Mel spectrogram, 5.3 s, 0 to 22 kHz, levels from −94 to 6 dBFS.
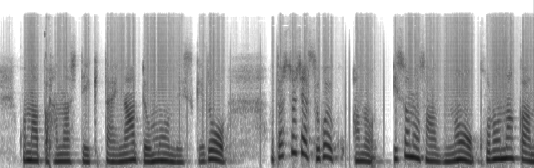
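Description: From the very start and through all of this speech, a filter restarted on every block leaves a steady 188 Hz buzz. The filter loses its memory at each block boundary and starts again from silence, so a small transient opens every block; the rate fits a 256-sample block at 48 kHz. On a waveform these show as tiny regular steps at each boundary. On a spectrogram they form faint horizontal harmonics of 188 Hz that grow louder and quieter with the speech.

From 0.44 to 0.51 s, DAB burbling gives a short patch of burbling. Weak reception let a small scattering of bit errors slip past error correction into the MP2 data, and a handful of frames decoded with wrong samples. On a spectrogram this appears as isolated rectangular blocks of energy in narrow bands, each about one frame wide, over the normal speech pattern.

From 1.79 to 5.28 s, a train of clicks ticks over the sound, in the pauses as well. 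The clicks come about 6.6 per second at uneven spacing, around twenty in all, each peaking about 5 dB above the signal. The likely cause is interference from nearby equipment or a faulty connection injecting pulses. The waveform shows sharp, similar-shaped spikes. On a spectrogram they are thin vertical lines running across all frequencies.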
